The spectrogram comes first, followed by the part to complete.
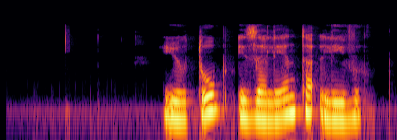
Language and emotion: Russian, neutral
